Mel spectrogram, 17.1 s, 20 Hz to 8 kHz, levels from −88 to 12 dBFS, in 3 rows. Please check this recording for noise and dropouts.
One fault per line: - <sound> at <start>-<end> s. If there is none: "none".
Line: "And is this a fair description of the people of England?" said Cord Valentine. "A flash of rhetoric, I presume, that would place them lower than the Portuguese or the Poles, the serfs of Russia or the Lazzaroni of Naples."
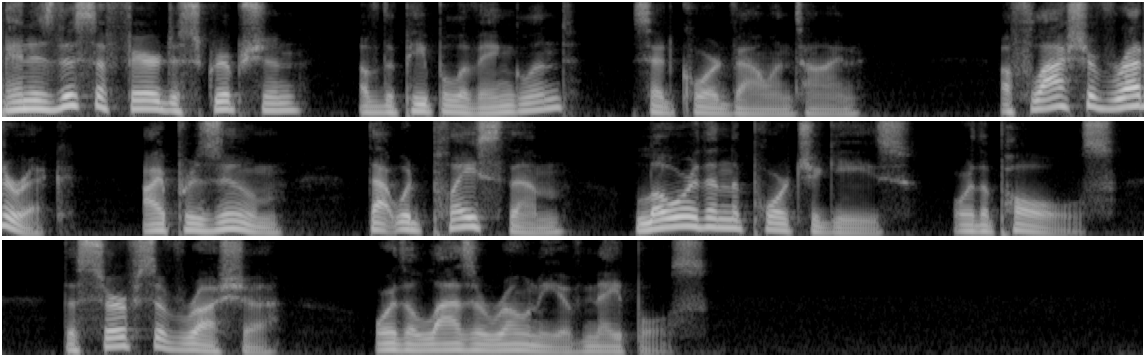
none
